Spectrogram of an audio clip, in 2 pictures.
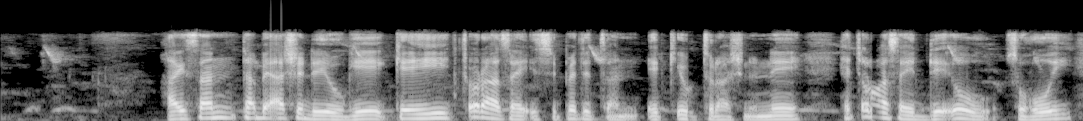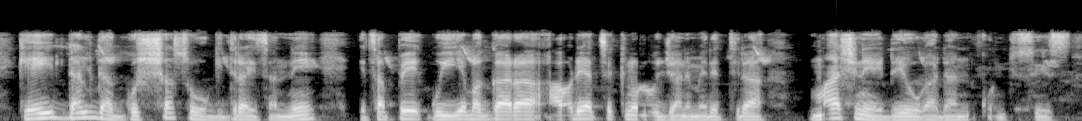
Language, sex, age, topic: Gamo, male, 25-35, agriculture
